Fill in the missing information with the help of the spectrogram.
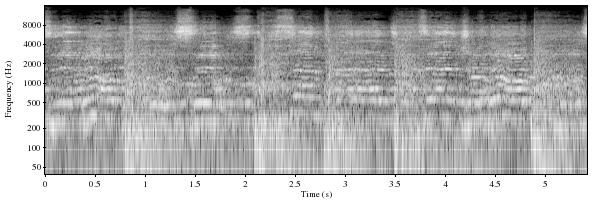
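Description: Muharram mourning chant (noha) sung by a voice, with large bass drums struck in a steady rhythm beneath it.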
